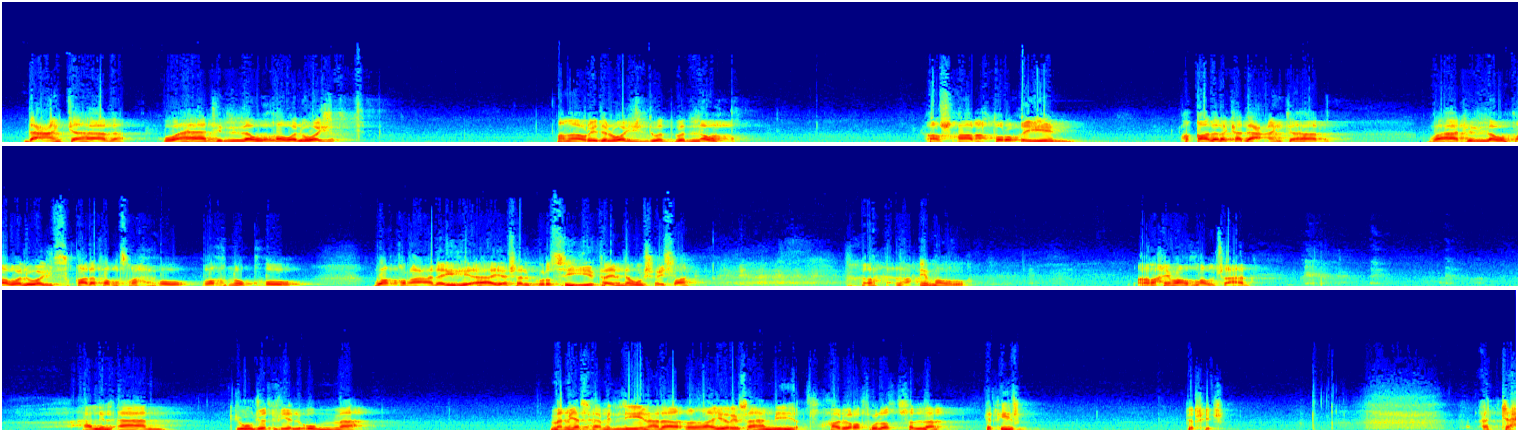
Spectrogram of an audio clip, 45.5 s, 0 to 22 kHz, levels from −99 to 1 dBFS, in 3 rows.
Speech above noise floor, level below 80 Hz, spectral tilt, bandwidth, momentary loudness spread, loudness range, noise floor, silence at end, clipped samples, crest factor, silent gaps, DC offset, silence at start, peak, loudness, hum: 40 dB; -50 dBFS; -8 dB/octave; 8 kHz; 13 LU; 9 LU; -54 dBFS; 0 s; under 0.1%; 16 dB; none; under 0.1%; 0.2 s; 0 dBFS; -15 LUFS; none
